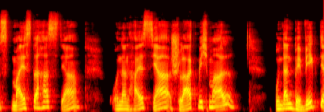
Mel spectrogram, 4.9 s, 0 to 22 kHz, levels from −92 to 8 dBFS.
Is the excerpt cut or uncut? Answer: uncut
